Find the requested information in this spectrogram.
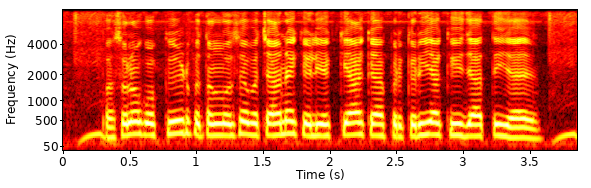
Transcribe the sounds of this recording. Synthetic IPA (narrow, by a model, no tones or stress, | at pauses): pʰɐslõkokiːɽpət̪ə̃ŋɡõsebɐt͡ʃaːnekeliekjakjapɾəkɾijakid͡ʒaːt̪iɦɛː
